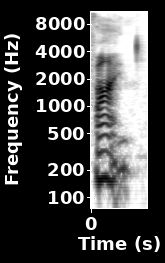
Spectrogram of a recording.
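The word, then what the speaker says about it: Fiennes: Ralph Fiens. That's how you say it. Okay. Yeah. I don't think that's how you say it. It's probably not. I don't I'm pretty sure that it's pronounced fine.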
